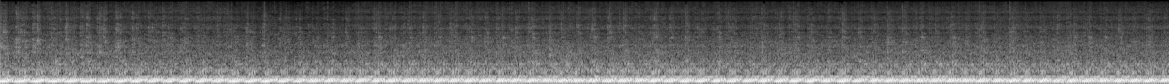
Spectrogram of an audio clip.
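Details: Chevy 283 V8, sat for a while, run on the shop floor after ignition timing advanced a bit: loud, lumpy but consistent burble at fast idle, about three pulses a second, firing evenly; runs fine.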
